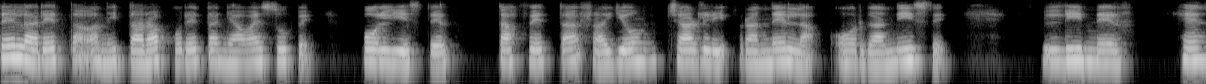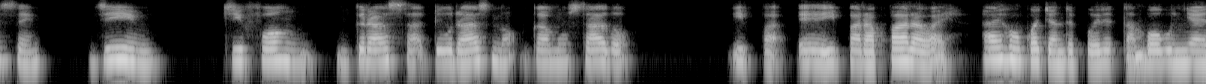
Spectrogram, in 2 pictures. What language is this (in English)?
Eastern Bolivian Guaraní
